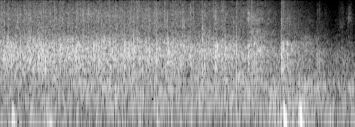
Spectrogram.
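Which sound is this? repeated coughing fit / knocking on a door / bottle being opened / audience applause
audience applause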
